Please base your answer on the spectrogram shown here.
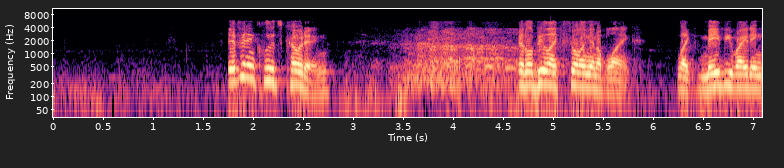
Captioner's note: laugh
